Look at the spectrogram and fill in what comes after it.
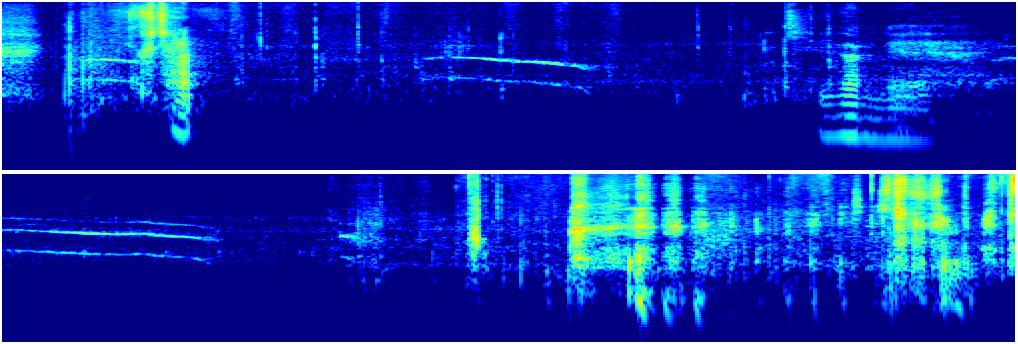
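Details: Small white kitten rescued from a front doorstep in early winter, kept indoors with a family, utters several thin falling meows spaced a few seconds apart, with people talking and rustling before and after.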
